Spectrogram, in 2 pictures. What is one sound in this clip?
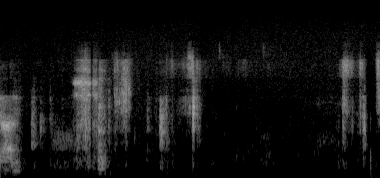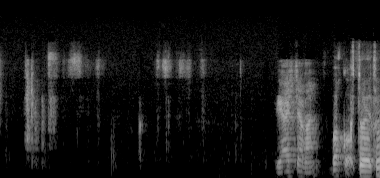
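Paper rustles as photographs are handled.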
